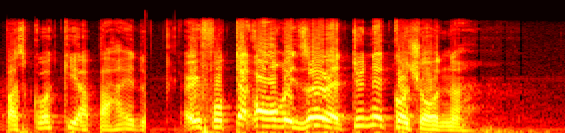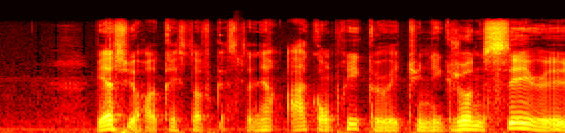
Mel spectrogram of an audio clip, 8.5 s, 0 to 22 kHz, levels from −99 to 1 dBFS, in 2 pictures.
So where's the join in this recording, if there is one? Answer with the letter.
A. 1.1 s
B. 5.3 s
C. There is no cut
A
